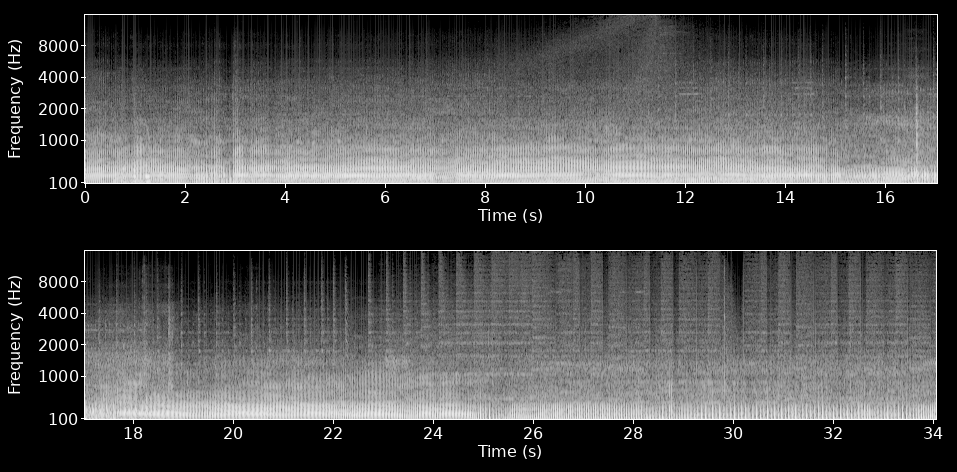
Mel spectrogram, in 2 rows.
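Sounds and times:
motorcycle engine under load: 0.0s - 34.0s
rattling: 12.1s - 33.9s.

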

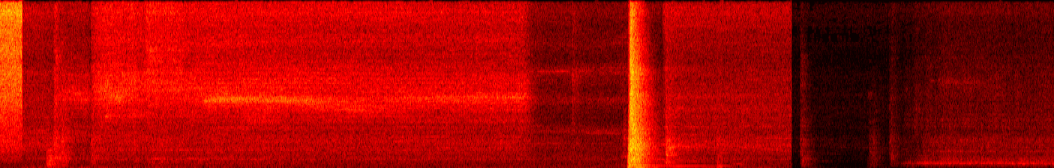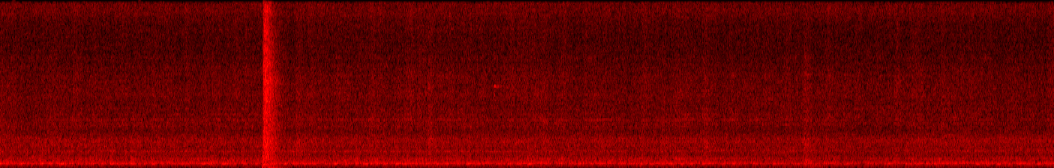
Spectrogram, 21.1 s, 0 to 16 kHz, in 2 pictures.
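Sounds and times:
air hiss: 0.0s - 7.9s
metallic clang: 6.3s - 7.4s.

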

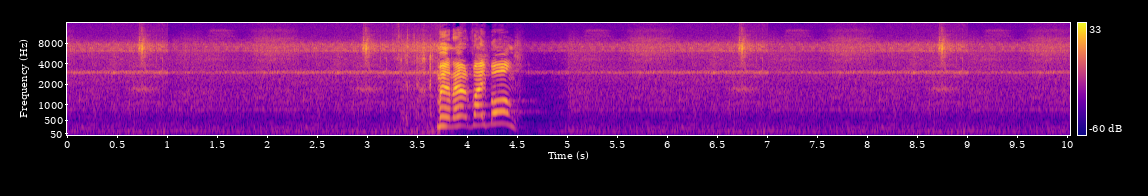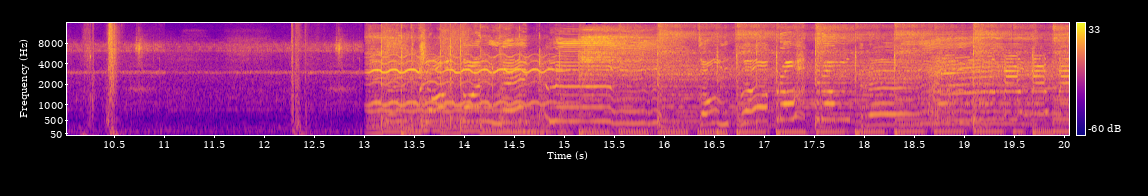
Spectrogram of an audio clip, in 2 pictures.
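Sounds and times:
sharp knocks: 12.3s - 12.7s
music with singing voice: 13.0s - 20.0s.

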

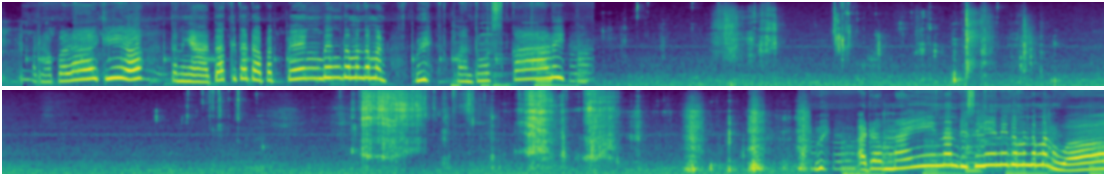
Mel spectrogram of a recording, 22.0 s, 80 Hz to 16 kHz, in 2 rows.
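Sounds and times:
crunching bites and chewing: 6.0s - 10.0s, 12.6s - 13.7s, 14.4s - 19.1s.

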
